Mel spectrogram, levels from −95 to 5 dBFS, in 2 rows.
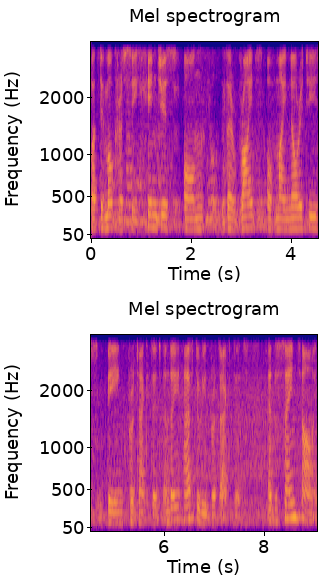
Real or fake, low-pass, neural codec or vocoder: fake; 3.6 kHz; codec, 16 kHz in and 24 kHz out, 1 kbps, XY-Tokenizer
